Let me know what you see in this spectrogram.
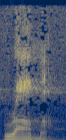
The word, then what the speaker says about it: Rama: Well, in the Sanskrit mantra, the correct pronunciation is Hare with the ha and Rama.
